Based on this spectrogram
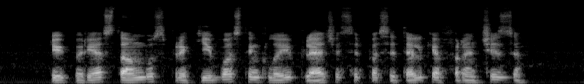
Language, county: Lithuanian, Telšiai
